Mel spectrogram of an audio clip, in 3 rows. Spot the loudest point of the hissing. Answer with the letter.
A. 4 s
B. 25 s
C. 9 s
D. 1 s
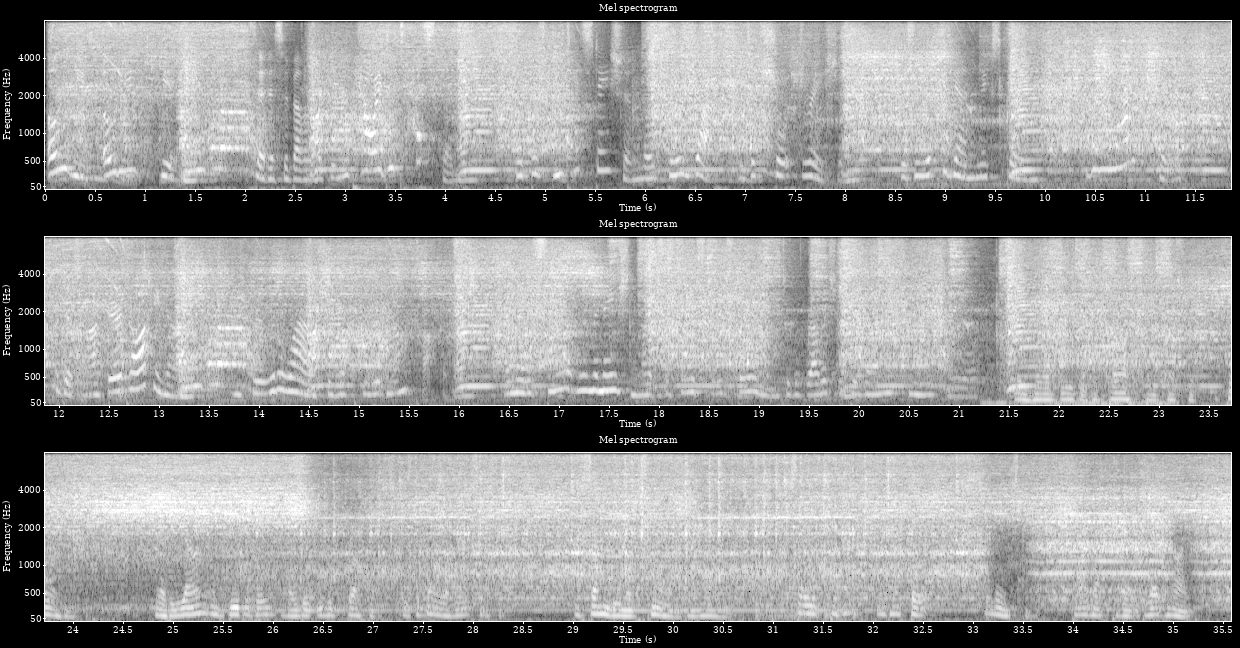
B.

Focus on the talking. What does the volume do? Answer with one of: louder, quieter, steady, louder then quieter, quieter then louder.
steady.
